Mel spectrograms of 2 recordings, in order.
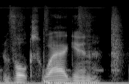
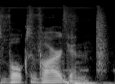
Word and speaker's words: Volkswagen: It's not Volkswagen. It's Volkswagen. That's the correct way to say it.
